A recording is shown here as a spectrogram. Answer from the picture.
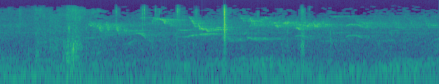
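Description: Wild birds singing: a run of short whistled chirps and sliding notes starting about a second in, over a steady low background hum, with one sharp click a little after two seconds.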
